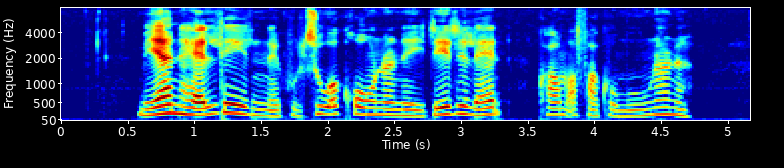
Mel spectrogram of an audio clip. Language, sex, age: Danish, female, 61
